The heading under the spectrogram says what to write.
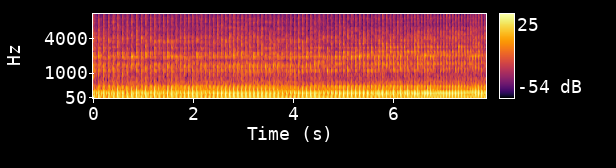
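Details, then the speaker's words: Autozam AZ-1 after clearing a clogged exhaust: lumpy, uneven putter at idle with missing pulses, seemingly running on only two cylinders; a plug or cylinder suspected, later found bad distributor cap and wires. Misfire. "oh my God that sounds horrible yeah let me see I probably followed at least one plug too"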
